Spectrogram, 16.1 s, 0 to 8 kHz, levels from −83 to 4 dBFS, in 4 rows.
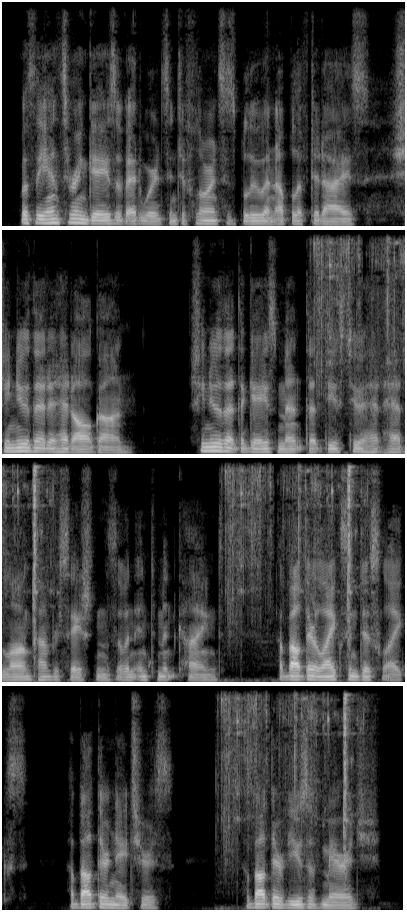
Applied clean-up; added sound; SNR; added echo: none; Keys jangling; 10 dB; none.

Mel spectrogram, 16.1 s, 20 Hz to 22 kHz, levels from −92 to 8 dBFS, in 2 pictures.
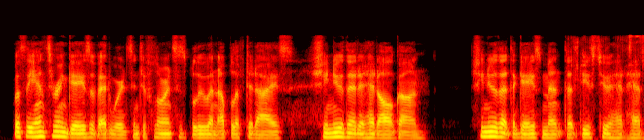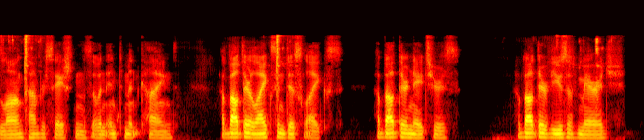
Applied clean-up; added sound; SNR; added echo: neural mask model Resemble Enhance denoiser.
